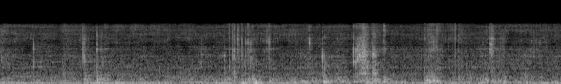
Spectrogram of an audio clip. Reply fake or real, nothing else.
fake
